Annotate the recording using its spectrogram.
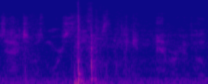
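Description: Near silence: studio room tone with faint, low voices and a single short knock a little under a second in.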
